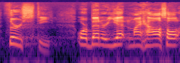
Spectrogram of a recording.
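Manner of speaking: ordinary talk, nothing marked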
